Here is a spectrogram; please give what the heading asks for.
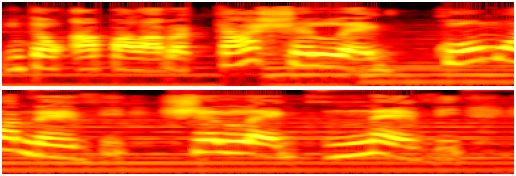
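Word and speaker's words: כשלג: Às vezes, quando pronunciamos rápido, parece que está um finalzinho do R. Então, eu vou colocar o G aqui para que você possa entender. Então, a palavra kasheleg, como a neve, sheleg, neve.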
